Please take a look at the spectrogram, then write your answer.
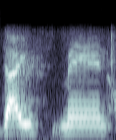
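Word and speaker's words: Dyced Man: But with that being said, guys, Dice Man on the Twitter. Go follow him, D-Y-C-E-D, man.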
